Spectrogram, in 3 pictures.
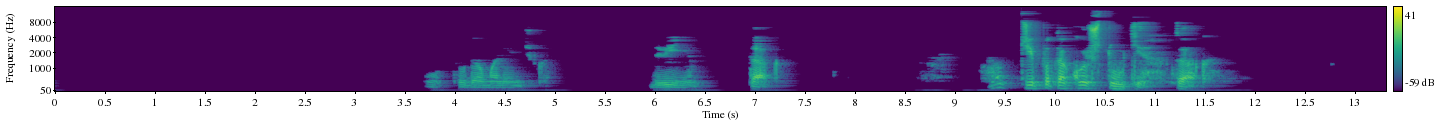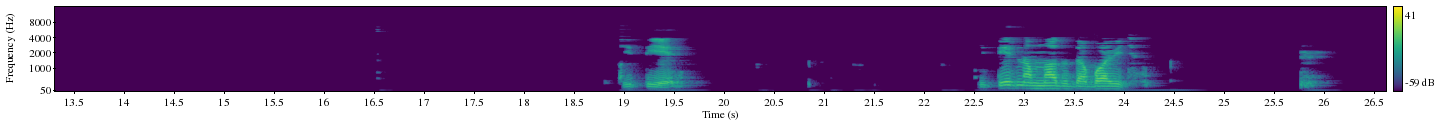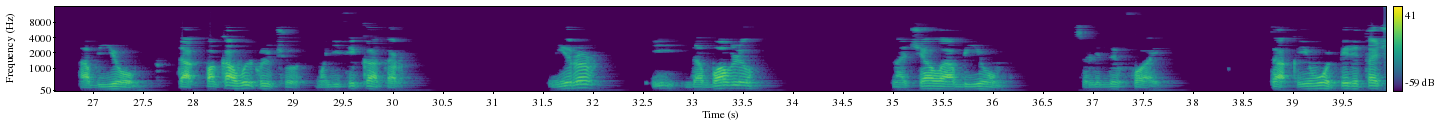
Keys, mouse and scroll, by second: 0.7 click, 1.6 shift+middle click, 2.3 click, 2.6 click, 3.7-4.8 drag, 5.1 click, 6.4 middle click, 7.2 alt+middle click, 8.3 shift+middle click, 9.2 shift+middle click, 10.1 shift+middle click, 11.4 click, 12.7-15.8 middle drag, 16.2 middle click, 17.8 click, 18.2 alt+middle click, 19.7 shift+middle click, 20.7 shift+middle click, 21.6 shift+middle click, 22.4-24.1 middle drag, 26.6 shift+middle click, 31.4 click, 32.0 middle click, 32.6 middle click, 33.4 middle click, 34.9-37.3 drag.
